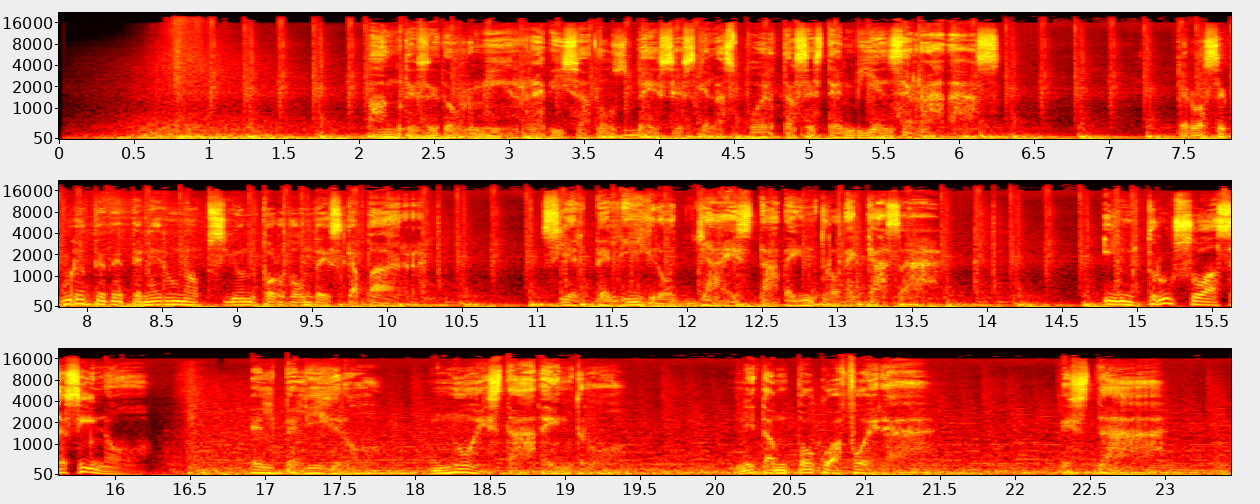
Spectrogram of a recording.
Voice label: locución tono suspenso con musica

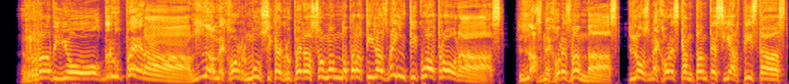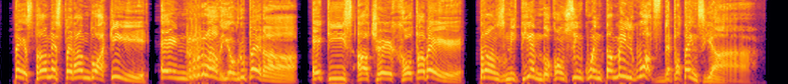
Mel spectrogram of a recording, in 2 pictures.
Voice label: locucion tono grupero sin musica

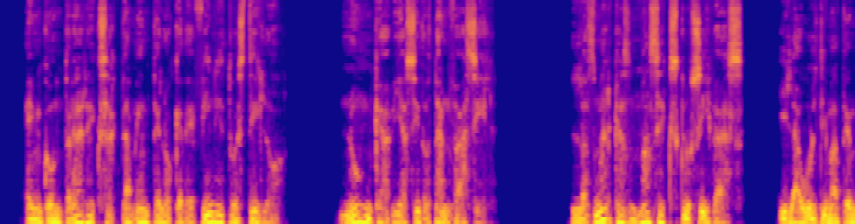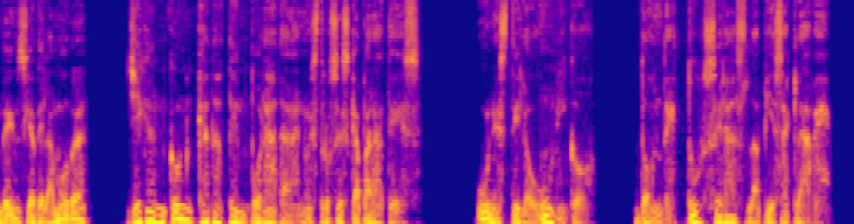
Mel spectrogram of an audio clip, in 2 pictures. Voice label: locucion tono elegante sofisticada locutor sin musica

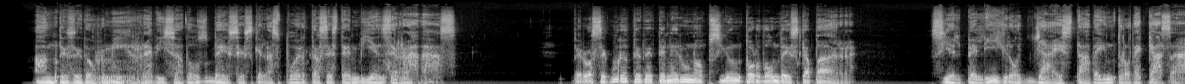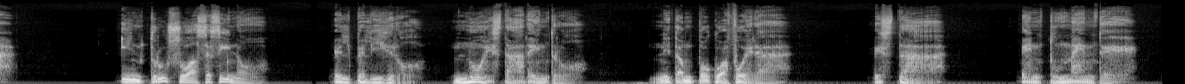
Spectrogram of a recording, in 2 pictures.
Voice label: locucion tono suspenso sin musica

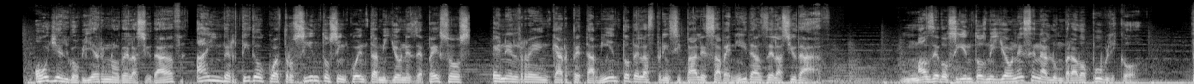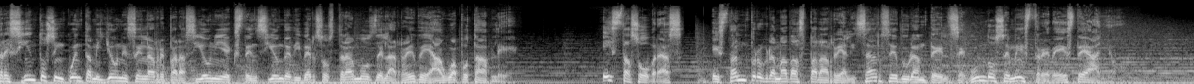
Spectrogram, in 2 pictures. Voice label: locucion tono gubernamental con musica

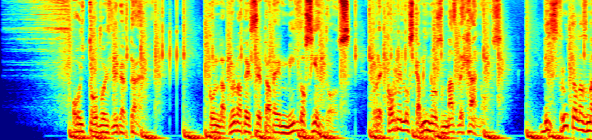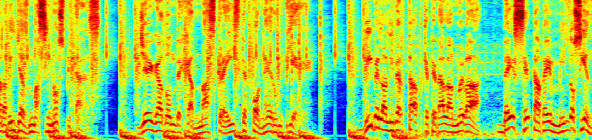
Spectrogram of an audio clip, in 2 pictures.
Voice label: locucion tono ruda con musica

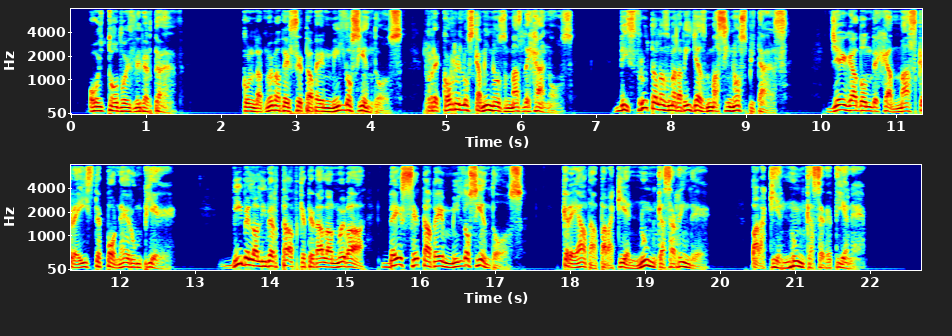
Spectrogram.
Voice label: locución tono ruda sin musica

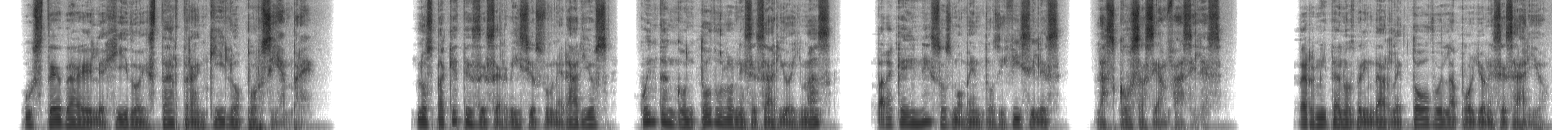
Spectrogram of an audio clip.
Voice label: locucion tono amable sin musica

